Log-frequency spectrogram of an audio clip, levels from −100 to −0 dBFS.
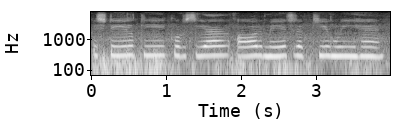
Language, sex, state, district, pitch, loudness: Hindi, female, Uttar Pradesh, Lucknow, 290 Hz, -13 LUFS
